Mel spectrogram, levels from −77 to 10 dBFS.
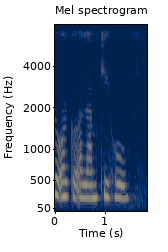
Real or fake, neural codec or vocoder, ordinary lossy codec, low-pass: fake; codec, 16 kHz in and 24 kHz out, 1 kbps, XY-Tokenizer; none; 7.2 kHz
